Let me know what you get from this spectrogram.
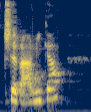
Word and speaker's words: ceramica: Et euh, alors, toi, tu dis céramica mais donc on peut le dire céramica pour les Français. Et euh, en fait, en italien, ça se prononce ceramica.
